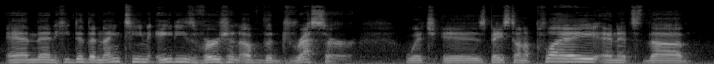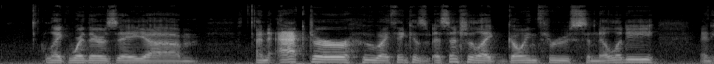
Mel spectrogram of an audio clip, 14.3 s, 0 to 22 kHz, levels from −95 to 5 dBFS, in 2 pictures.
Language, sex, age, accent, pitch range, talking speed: English, male, 30-49, American, 115-145 Hz, 150 wpm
